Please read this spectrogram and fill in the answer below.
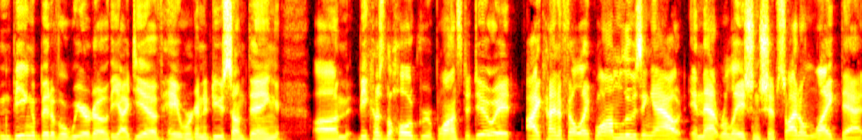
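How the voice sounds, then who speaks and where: Very fast speech from a man at a fairly high pitch, on a very clean recording with a silent background. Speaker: podcast host. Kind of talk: casual chat.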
